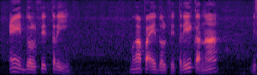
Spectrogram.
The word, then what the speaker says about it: Idul Fitri: Terus Bapak baca misalnya Idul Fitro. Nah, dia jadi salah itu. Ya, dia jadi salah. Nah, karena apa? Karena huruf ro-nya itu harus bacanya kasroh, Idul Fitri.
